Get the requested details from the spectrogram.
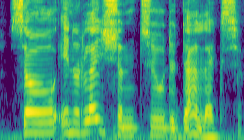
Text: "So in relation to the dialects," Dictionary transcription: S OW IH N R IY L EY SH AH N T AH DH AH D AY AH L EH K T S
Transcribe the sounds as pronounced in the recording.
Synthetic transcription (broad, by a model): S OW IH N R IY L EY SH AH N T AH DH AH D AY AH L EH K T S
